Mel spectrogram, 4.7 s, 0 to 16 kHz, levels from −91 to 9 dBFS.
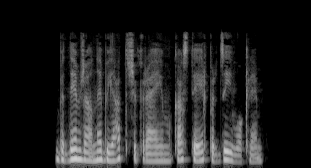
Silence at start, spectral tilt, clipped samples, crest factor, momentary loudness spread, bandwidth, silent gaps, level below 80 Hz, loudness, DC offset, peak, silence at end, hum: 0.85 s; -7 dB/octave; under 0.1%; 18 dB; 14 LU; 7.8 kHz; none; -68 dBFS; -22 LUFS; under 0.1%; -4 dBFS; 0.75 s; none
